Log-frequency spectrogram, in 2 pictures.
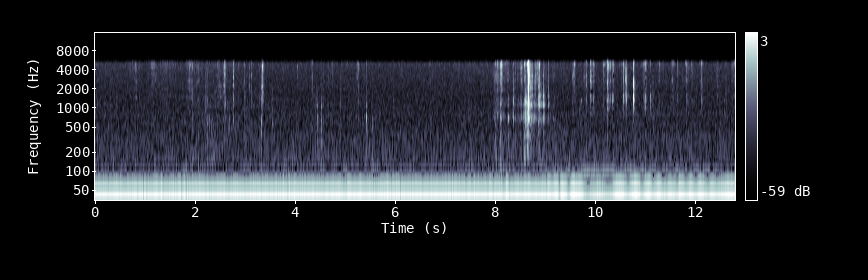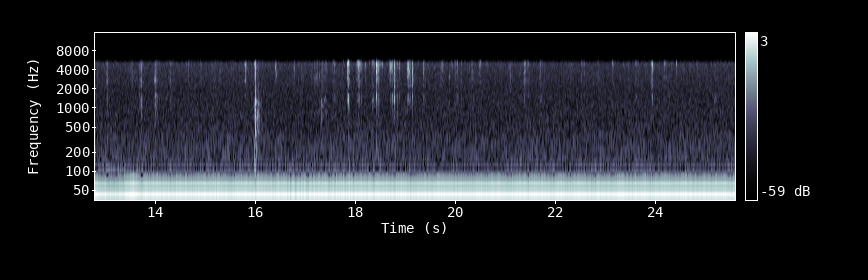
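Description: A wild European hedgehog moving and eating inside a plastic feeding box: scattered clicks and crunches, with one louder knock against the box about eight or nine seconds in, over a steady hiss.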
